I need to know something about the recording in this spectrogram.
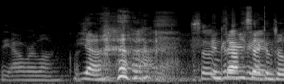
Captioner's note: panel laughs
